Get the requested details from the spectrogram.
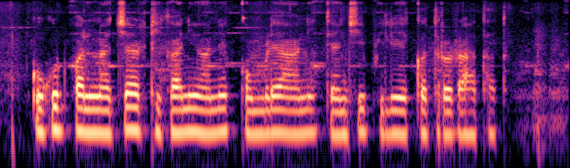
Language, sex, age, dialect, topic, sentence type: Marathi, male, 25-30, Standard Marathi, agriculture, statement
